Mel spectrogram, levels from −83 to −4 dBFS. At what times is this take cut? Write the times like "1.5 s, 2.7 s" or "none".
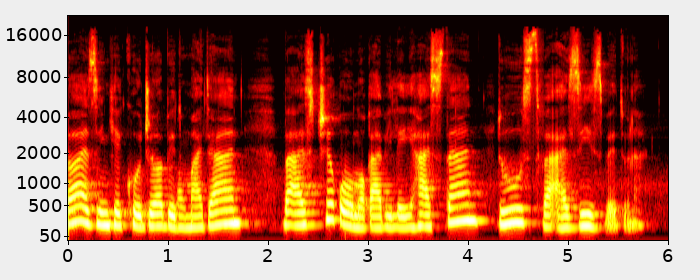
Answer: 1.1 s, 4.2 s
